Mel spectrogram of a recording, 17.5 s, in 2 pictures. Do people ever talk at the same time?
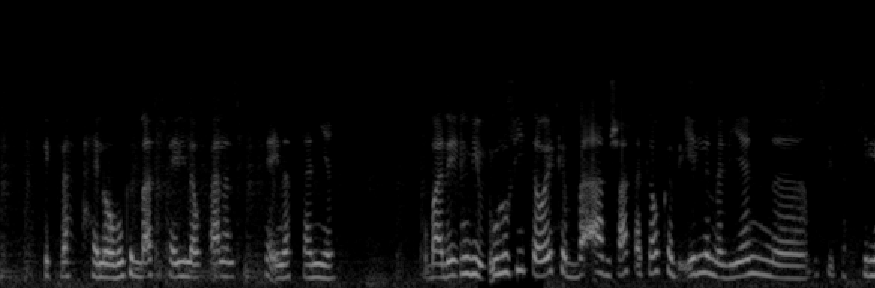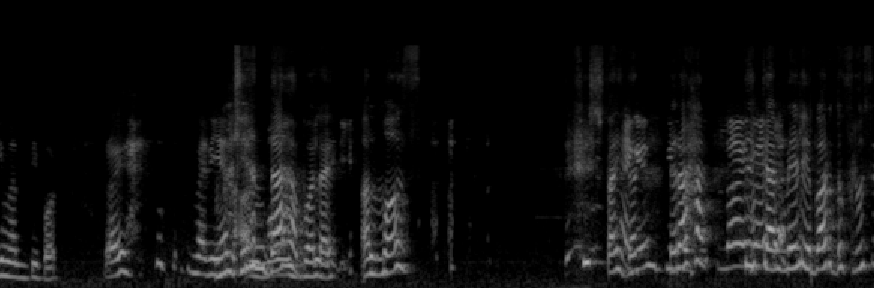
Yes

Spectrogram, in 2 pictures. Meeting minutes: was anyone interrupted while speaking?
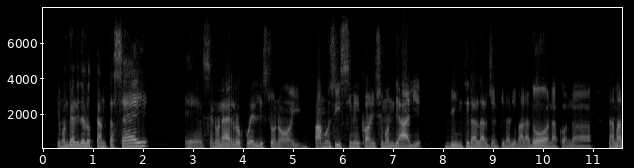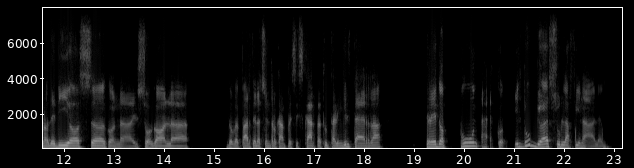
No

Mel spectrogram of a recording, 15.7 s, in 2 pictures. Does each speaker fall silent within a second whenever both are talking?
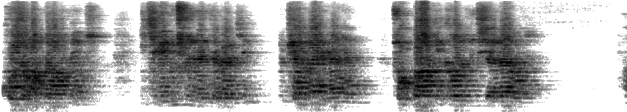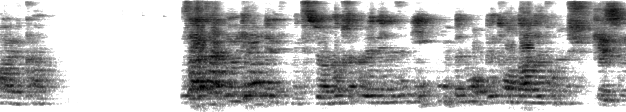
Yes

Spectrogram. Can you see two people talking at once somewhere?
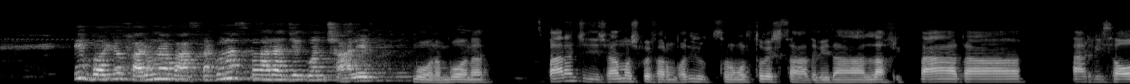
No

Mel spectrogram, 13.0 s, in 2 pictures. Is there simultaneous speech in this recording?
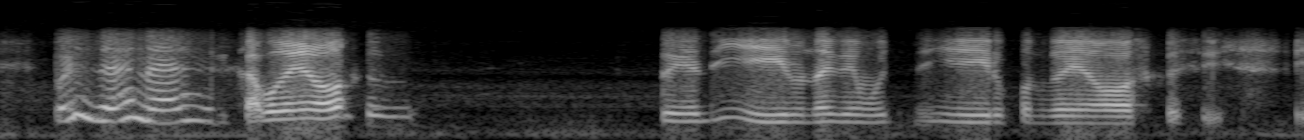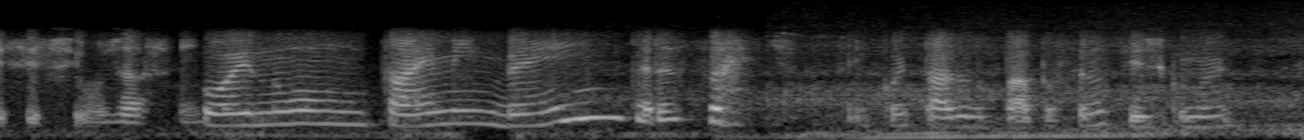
No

